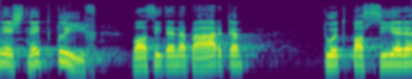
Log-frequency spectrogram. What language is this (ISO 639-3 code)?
gsw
